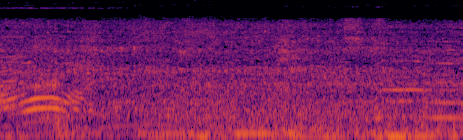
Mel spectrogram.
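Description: A van driving past on the road: a low, steady engine and tyre rumble, with a brief voice-like sound right at the start.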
